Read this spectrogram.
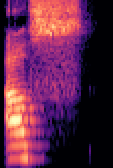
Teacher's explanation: As for fatha open jaws attached with sad, sad will get sifa of rakhawa, and it is heavy, and it has safir.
